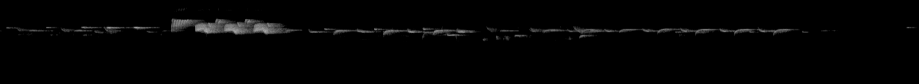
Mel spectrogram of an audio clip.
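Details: Siberian blue robin song: a long run of thin, high, scratchy twittering notes. Near the start comes one louder, higher burst. The singing fades out after about eight seconds.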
